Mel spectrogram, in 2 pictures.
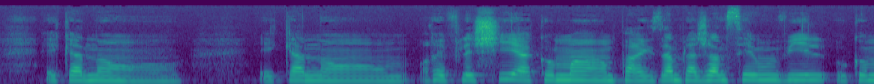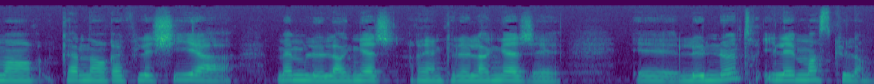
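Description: A woman with an Italian accent, medium pitch and a dark, mellow tone, at a fairly slow pace in a monotone, flat intonation. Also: very clean recording, silent background. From Italy. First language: Italian (speaking French). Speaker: musician, storyteller in a band. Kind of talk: radio interview. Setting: radio studio.

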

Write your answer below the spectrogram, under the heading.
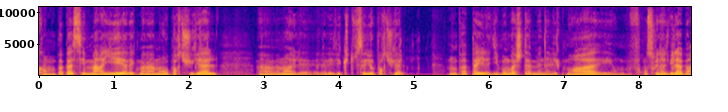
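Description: With a very deep, low pitch and monotone, flat intonation, a man speaks at a fairly quick pace. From Paris region, Saint-Maur-des-Fossés. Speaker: podcast guest sharing life story. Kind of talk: casual interview, personal testimony. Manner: hesitant, many fillers and repetitions.

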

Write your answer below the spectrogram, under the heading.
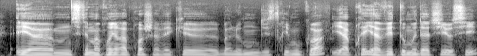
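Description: This man has an unremarkable speaking voice at a medium pitch. He talks at a fairly quick pace on a very clean recording with a silent background. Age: 20s. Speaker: manga author and flight attendant. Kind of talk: casual interview. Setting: manga bookshop.

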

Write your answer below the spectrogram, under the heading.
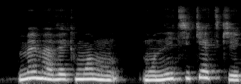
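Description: The voice has a dark, mellow tone and is somewhat breathy. It carries a Belgian accent. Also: woman. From France. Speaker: psychologist and coach. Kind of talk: interview.

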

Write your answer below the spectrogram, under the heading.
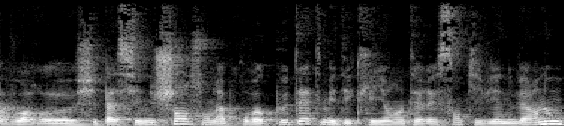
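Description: Over noticeable background noise, a woman with a very deep, low pitch speaks with ordinary pitch variation. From France, Gironde (Arcachon basin). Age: 30s. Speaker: food event agency co-founder. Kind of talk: casual interview.

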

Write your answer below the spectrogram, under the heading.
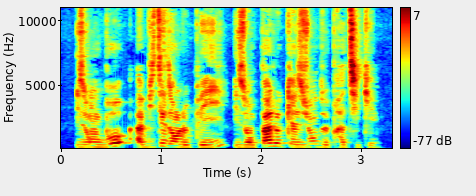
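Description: An animated woman at a medium pitch, at a moderate pace with ordinary pitch variation. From France, Drôme (Valence). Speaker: language teacher. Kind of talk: casual chat.

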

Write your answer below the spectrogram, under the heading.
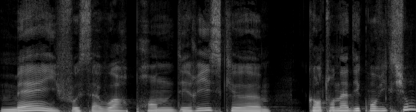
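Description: A woman's very deep, low voice, dark and mellow, shows ordinary pitch variation in a dry, close recording with no echo. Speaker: music producer and podcast host. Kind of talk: casual interview about own career.

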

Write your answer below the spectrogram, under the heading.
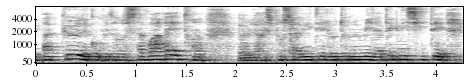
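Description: With audible room echo, a woman speaks in a Spanish accent at a fairly low pitch, keeping her intonation fairly even. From northern Spain (Pamplona). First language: Spanish (speaking French). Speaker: entrepreneur. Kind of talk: interview. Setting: office.

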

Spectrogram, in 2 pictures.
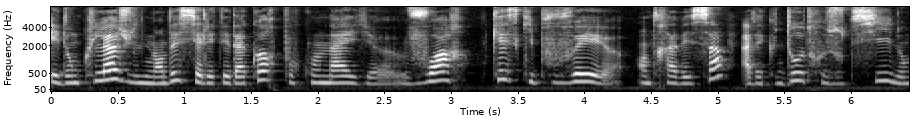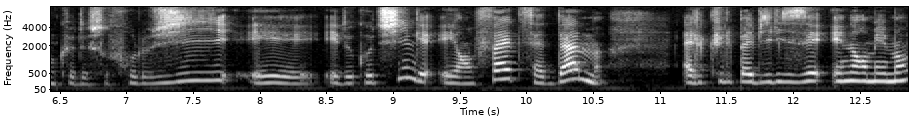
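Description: A woman's fairly high-pitched, somewhat breathy voice moves at a fairly slow pace, its pitch varying in an ordinary way. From Corsica. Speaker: vocal coach. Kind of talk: interview.

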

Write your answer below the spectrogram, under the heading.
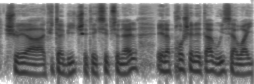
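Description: A man talks at a fairly quick pace in an unremarkable speaking voice, with medium pitch and fairly even intonation. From Brittany, France. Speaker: company founder. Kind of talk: interview. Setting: hotel lounge.

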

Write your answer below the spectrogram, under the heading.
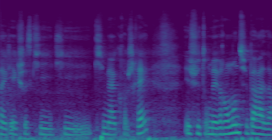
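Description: This voice belongs to a woman. It carries a dark, mellow tone. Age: 30s. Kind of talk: interview. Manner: halting.

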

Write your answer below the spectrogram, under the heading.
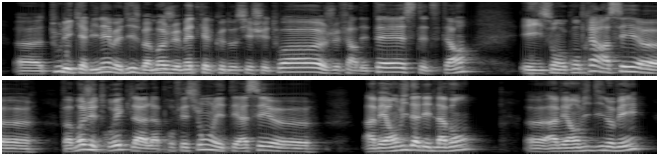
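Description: A man speaks in a normal speaking voice at a fairly high pitch and a moderate pace. His pitch varies in an ordinary way over a quiet background. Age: 30s. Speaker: startup founder. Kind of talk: interview.

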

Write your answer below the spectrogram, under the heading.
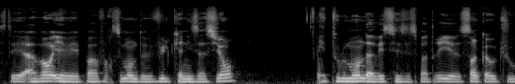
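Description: A man talks at a fairly quick pace in a medium pitch, his intonation monotone and flat. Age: 20s. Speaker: shoe designer. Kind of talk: interview.

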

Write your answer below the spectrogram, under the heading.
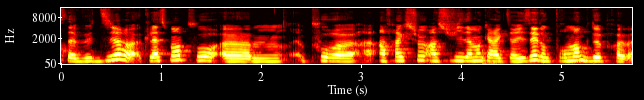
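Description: A woman talks at a moderate pace with a fairly high pitch and ordinary pitch variation. She has a plain, everyday voice. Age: 30s. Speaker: lawyer and feminist activist. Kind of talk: interview conversation.

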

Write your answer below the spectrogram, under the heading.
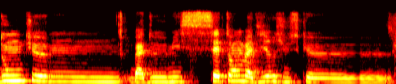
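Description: This woman has a dark, mellow tone and a medium pitch. Her pitch variation is ordinary. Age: 30s. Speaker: life coach. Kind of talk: interview.

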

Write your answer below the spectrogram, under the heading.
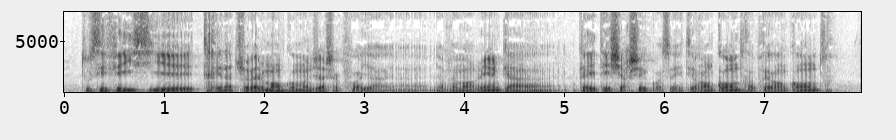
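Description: A man speaks at a fairly quick pace in a very deep, low voice. His intonation is monotone and flat, with noticeable background noise. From Marseille, France. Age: 30s. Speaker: DJ collective co-founder. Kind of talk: live podcast interview. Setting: stage with live audience.

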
